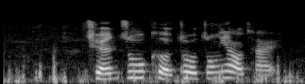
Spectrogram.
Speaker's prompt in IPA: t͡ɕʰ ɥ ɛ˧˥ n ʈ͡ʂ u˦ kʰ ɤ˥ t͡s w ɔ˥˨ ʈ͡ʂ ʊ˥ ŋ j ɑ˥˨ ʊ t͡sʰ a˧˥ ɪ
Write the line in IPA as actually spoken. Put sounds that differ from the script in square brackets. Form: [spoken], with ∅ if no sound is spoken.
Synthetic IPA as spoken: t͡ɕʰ ɥ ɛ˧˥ n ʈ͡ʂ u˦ kʰ [ɤ˨˩] t͡s w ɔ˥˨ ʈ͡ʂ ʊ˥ ŋ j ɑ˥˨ ʊ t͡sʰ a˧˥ ɪ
